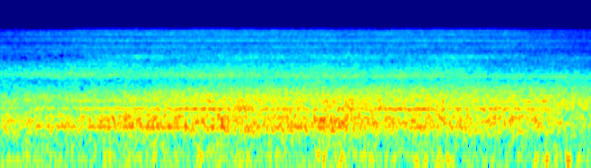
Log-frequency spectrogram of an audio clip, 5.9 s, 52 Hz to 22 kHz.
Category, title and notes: Soundscapes > Urban
Passing Tram 22
city, field-recording, outside, street, traffic, tram, trolley, urban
